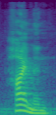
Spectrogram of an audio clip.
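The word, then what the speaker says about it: Djimon: first name is pronounced hyman no i n j-a-i-m-i-n going to be d being silent oh wow so it's like so it's like django the d is silent the d is silent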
